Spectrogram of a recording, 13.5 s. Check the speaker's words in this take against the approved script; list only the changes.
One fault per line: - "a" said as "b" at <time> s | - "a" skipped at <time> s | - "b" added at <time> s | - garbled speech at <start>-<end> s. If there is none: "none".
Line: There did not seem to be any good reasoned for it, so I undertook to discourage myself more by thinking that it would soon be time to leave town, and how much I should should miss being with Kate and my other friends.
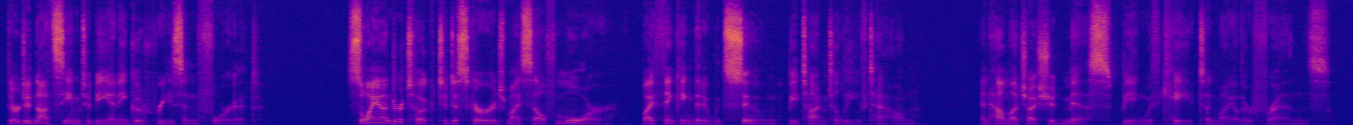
- "reasoned" said as "reason" at 1.6 s
- "should" skipped at 10.6 s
